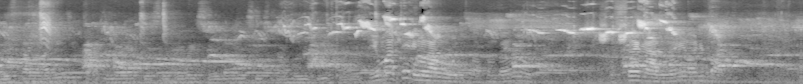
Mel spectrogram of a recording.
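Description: Several caged double-collared seedeaters (coleiros) singing against one another, their quick, overlapping chirping phrases continuing throughout.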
